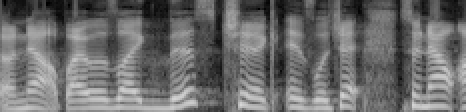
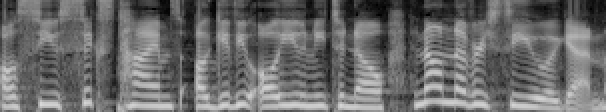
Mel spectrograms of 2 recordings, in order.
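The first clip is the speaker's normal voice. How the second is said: acted German-accented voice; 3 semitones higher than usual. Talking about therapy, speaker quotes a woman in her German accent. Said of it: "in her German accent".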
